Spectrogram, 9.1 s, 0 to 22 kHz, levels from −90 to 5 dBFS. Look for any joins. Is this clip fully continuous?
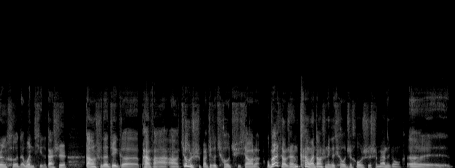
no; 3 cuts; at 1.7 s, 5.3 s, 8.1 s

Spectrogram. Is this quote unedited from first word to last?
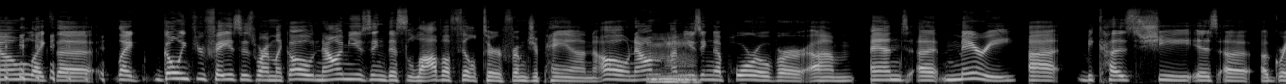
no; 2 cuts; at 8.6 s, 10.2 s

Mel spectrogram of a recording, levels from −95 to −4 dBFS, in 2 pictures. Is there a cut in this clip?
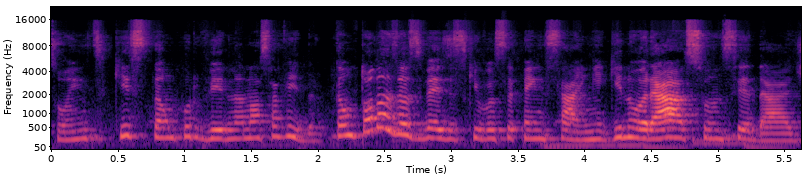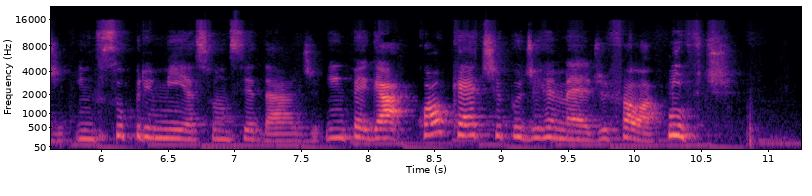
no; 0 cuts

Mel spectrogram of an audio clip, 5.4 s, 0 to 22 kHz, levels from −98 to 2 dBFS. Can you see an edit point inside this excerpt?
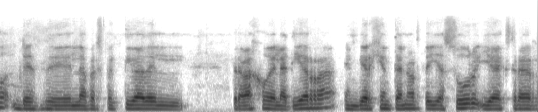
no; 0 cuts

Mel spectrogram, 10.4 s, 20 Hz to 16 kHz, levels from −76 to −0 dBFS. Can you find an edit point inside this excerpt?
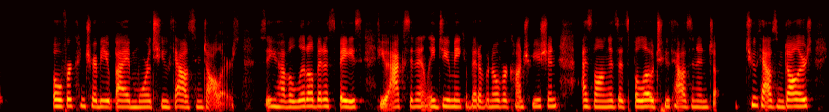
yes; 2 cuts; at 1.9 s, 4.7 s

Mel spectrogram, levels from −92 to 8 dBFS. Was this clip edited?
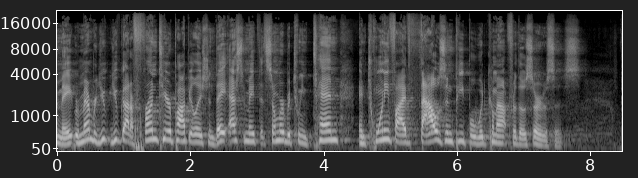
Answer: no; 0 cuts

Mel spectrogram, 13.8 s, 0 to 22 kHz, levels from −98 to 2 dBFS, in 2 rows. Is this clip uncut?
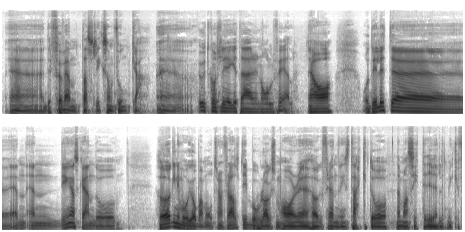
yes; 0 cuts

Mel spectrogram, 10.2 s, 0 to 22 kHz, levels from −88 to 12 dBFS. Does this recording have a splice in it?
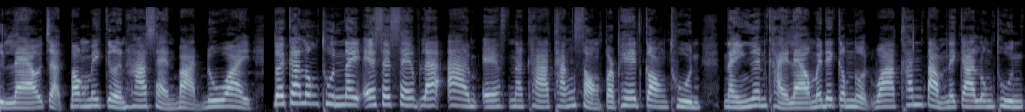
no; 0 cuts

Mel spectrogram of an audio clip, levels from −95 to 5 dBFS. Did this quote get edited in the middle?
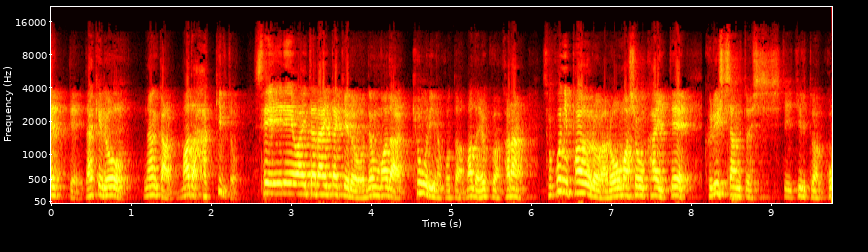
yes; 2 cuts; at 6.1 s, 8.1 s

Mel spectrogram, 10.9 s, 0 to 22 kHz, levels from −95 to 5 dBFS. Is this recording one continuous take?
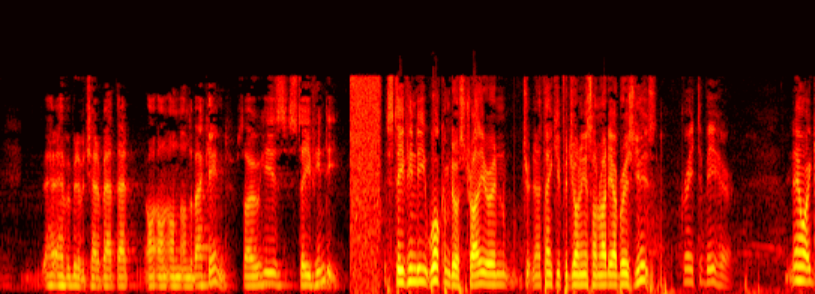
yes; 0 cuts

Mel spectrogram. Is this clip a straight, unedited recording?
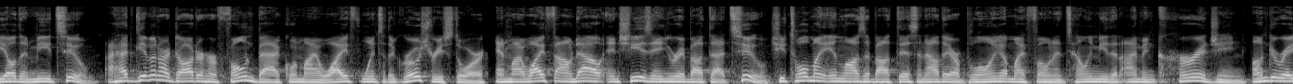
yes; 0 cuts

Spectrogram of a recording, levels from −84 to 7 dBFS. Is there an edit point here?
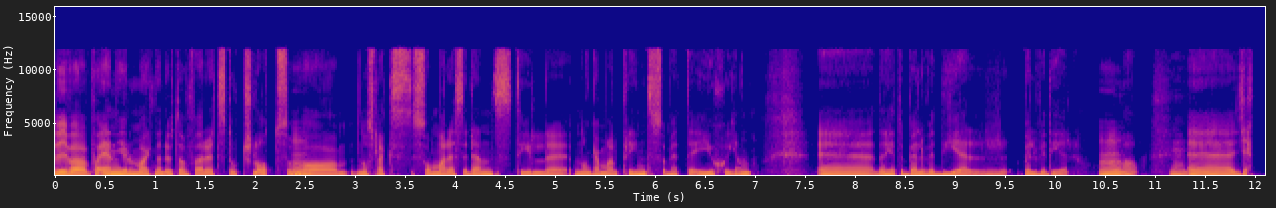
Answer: yes; 1 cut; at 3.6 s

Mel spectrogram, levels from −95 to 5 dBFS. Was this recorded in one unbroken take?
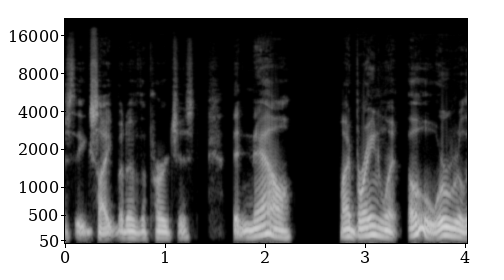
yes; 0 cuts

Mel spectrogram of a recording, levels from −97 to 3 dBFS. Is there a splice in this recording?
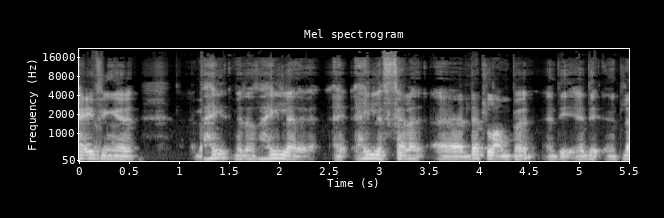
yes; 1 cut; at 1.2 s

